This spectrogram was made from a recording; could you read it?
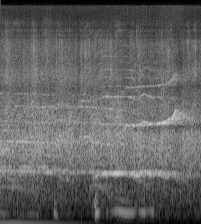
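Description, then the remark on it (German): Steady, dense applause from an audience at a church service, given for King Jesus, a continuous wash of clapping that swells slightly midway, with a faint voice murmuring underneath. “Und jetzt lasst uns einen noch bisschen lauteren Applaus für König Jesus geben.”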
